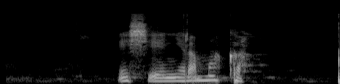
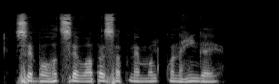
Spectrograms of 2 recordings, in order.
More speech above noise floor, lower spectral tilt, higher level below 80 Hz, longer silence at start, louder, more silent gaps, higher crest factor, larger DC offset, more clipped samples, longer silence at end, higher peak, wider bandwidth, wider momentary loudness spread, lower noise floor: second, 38 dB vs 56 dB; about the same, -5 dB/octave vs -4 dB/octave; second, -56 dBFS vs -44 dBFS; first, 1.2 s vs 0.15 s; second, -26 LUFS vs -21 LUFS; neither; about the same, 22 dB vs 20 dB; neither; neither; first, 0.9 s vs 0.6 s; second, -8 dBFS vs -2 dBFS; about the same, 11.5 kHz vs 11.5 kHz; about the same, 9 LU vs 10 LU; second, -63 dBFS vs -79 dBFS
